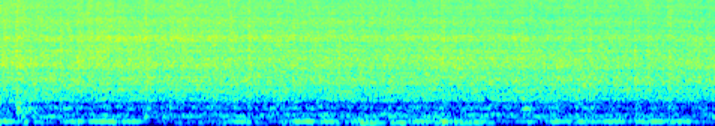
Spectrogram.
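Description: Chicken thighs and Schezwan sauce sizzling steadily in a hot frying pan.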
